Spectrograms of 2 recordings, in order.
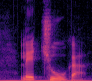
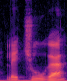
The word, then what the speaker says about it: lechuga: graves sin tilde lechuga lechuga es una palabra en la que la mayor intensidad de la voz recae en la penúltima sílaba contando de izquierda a derecha pero como esta palabra termina en vocal no debo colocarle tilde entonces esta es una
